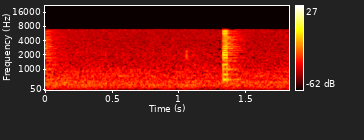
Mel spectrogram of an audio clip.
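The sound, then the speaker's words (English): A food thermometer in scan mode, its button held down, gives one short, sharp beep partway through, with a long quiet gap of faint hiss around it, giving a slow beeping pace. “And you can hear the beeping is pretty slow.”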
